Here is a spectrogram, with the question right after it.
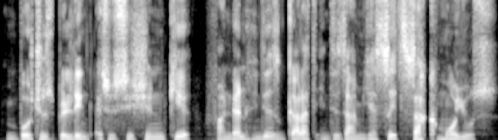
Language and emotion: Kashmiri, angry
